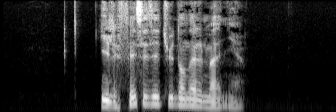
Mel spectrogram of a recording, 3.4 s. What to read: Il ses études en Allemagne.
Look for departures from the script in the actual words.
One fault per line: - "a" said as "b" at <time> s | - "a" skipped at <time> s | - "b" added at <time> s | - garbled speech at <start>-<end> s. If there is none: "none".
- "fait" added at 1.2 s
